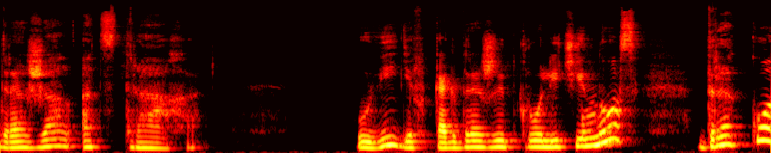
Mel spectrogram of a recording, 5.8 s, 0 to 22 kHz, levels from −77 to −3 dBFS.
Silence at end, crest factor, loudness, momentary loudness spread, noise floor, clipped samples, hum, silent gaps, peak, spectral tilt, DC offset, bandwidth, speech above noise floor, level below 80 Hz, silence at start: 0 s; 18 dB; -21 LUFS; 15 LU; -71 dBFS; under 0.1%; none; none; -4 dBFS; -6 dB/octave; under 0.1%; 17 kHz; 51 dB; -66 dBFS; 0 s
